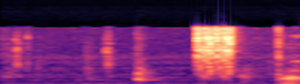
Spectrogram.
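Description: A camera shutter firing once, a short crisp burst about a second and a half in, during a pause in a man's speech, with a couple of faint clicks around it.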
